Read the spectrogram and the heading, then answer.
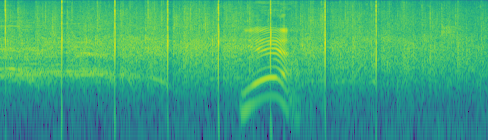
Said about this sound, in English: So can you guys say a big hello with a hand clap for everybody worshiping with us at our North Platte campus? Come on.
